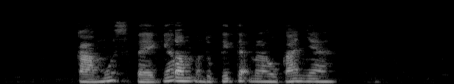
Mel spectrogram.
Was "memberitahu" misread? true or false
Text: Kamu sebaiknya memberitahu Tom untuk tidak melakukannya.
true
